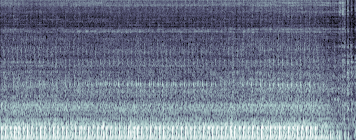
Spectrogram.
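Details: MTD Yardman riding mower twin-cylinder engine, first start in years, valves just adjusted, starter replaced, second plug wire now connected: even, steady putter of about three to four pulses a second with no misses; both cylinders firing cleanly, normal idle.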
